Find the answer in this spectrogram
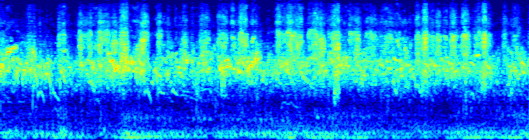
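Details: Budgies in a colony aviary, singing and chirping: crowded, high-pitched twittering with bright chirps popping out about once a second over continuous chatter.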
